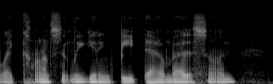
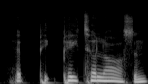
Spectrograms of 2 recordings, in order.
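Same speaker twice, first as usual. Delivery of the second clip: put-on British accent, R dropped, high pitch; 7 semitones higher than usual. Showing how the Brits would say Larson: imitating British accent dropping R's. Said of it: "That's how they would say it".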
